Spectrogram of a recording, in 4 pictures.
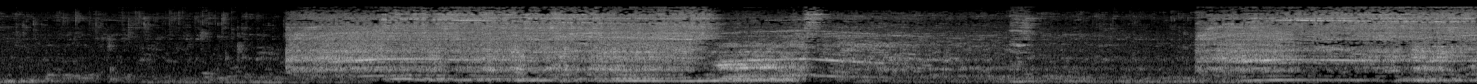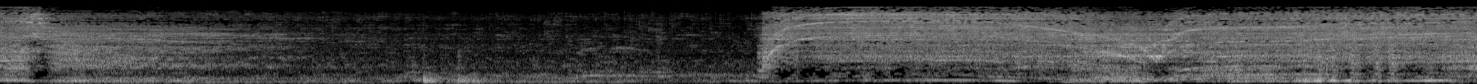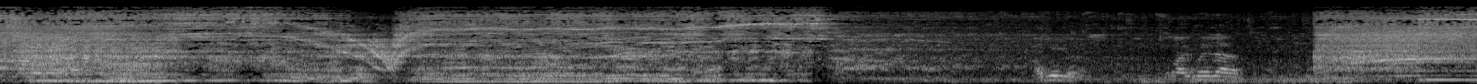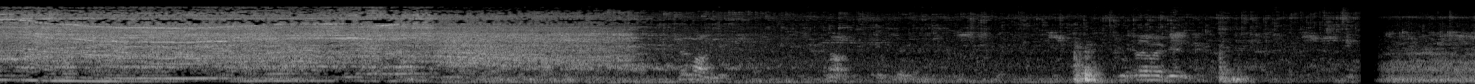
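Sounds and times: angle grinder cutting plastic: 0:02.8 - 0:10.8, 0:11.9 - 0:18.7, 0:22.3 - 0:41.8, 0:42.6 - 0:51.9.

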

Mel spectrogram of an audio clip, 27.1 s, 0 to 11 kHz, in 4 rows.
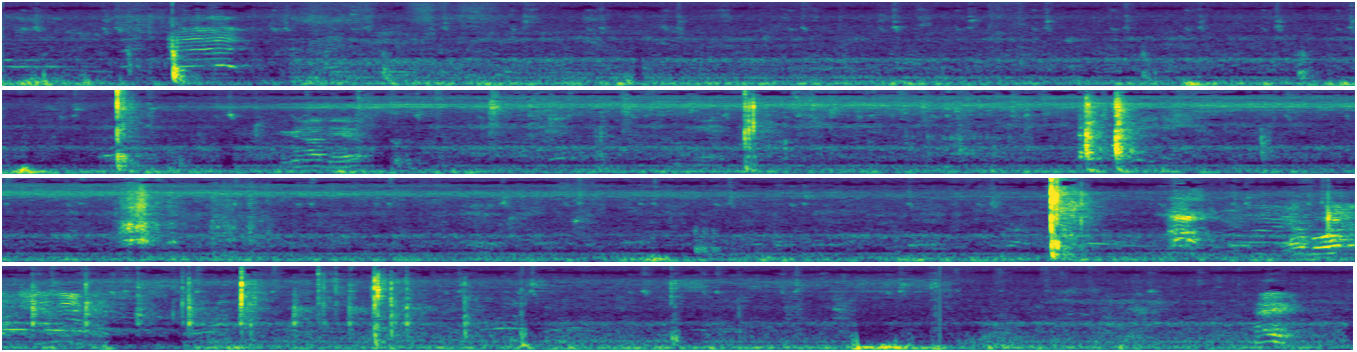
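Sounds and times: wind rumbling on microphone: 0:00.0 - 0:00.8, 0:01.4 - 0:09.6, 0:16.5 - 0:17.6, 0:20.7 - 0:26.4
distant voices: 0:00.0 - 0:27.0
sharp pop of ball in glove: 0:18.8 - 0:19.0.

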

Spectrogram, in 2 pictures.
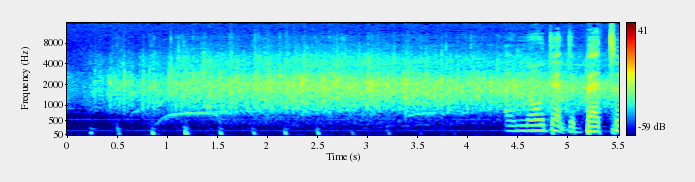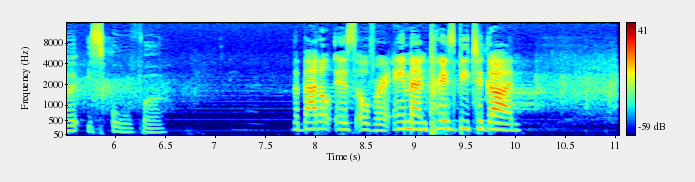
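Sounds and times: audience applause: 0:00.0 - 0:06.3, 0:10.3 - 0:11.0
faint mains hum: 0:00.0 - 0:11.0.

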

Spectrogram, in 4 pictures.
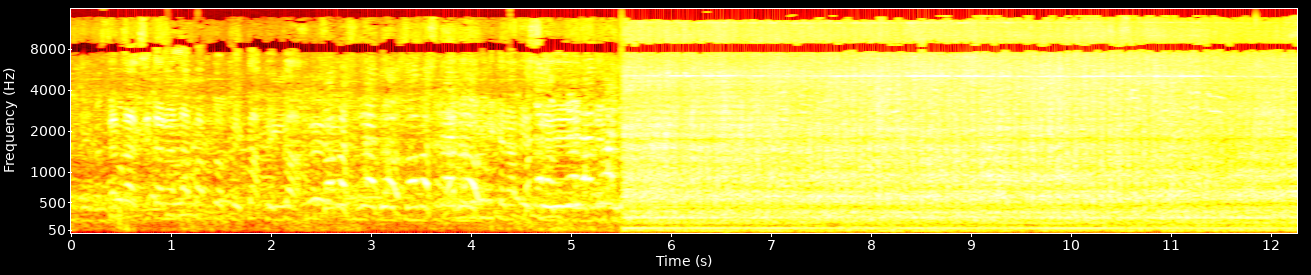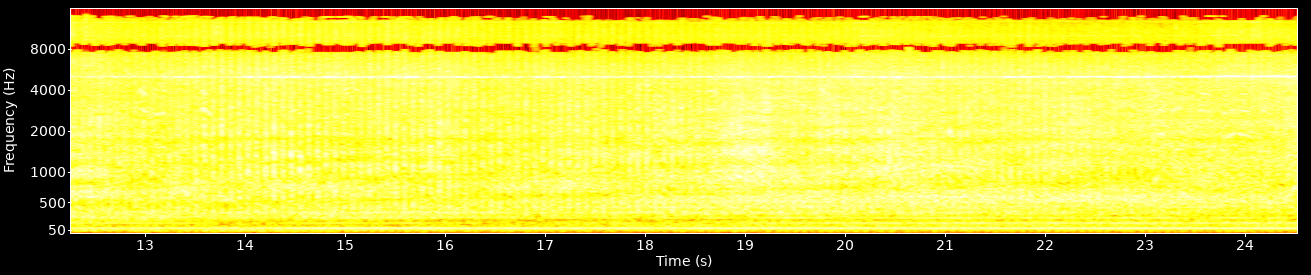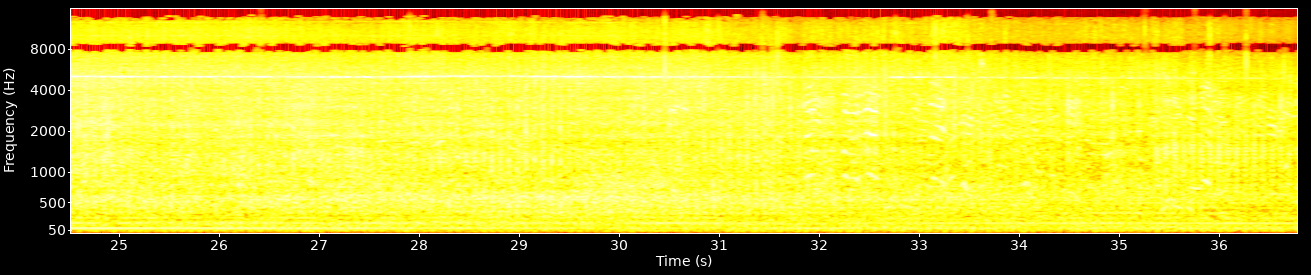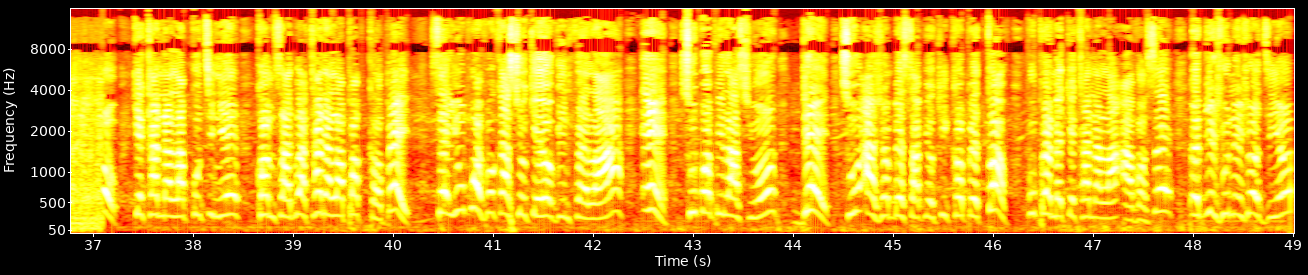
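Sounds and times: helicopter flying overhead: 0:00.0 - 0:49.0.

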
